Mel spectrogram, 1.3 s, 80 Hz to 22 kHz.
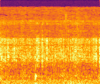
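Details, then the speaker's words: EverReady N3 valve radio under restoration: only faint, irregular crackle and soft hiss from the speaker, no station received when tuning; amplifier stage appears alive, fault in reception not yet found. "however when I tune the radio or at least I tried to tune it um I don't seem to be getting any radio station only that same faint crackling"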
